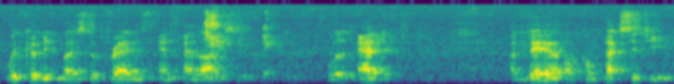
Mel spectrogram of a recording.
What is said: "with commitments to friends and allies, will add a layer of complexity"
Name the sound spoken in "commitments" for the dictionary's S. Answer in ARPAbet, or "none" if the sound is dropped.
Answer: S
